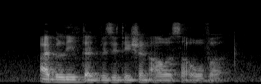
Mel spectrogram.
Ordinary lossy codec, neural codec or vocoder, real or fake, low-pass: none; none; real; 7.2 kHz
